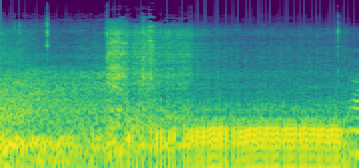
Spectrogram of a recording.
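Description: A motorcycle engine starts up close and loud, with clattering and scraping before it catches and then idles with a steady, rough rumble.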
